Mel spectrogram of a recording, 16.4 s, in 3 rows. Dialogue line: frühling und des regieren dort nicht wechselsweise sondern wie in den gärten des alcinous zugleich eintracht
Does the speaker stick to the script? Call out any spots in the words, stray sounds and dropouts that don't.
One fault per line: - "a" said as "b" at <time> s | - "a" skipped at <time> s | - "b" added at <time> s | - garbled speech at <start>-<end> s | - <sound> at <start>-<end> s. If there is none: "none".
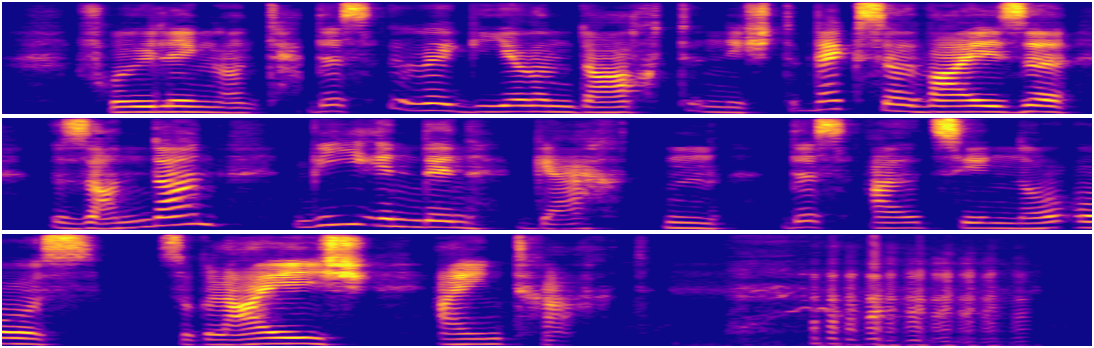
- laugh at 14.5-16.1 s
